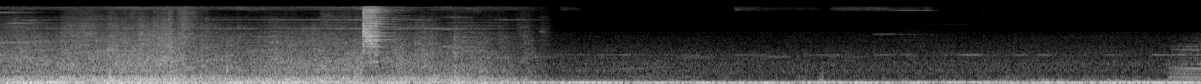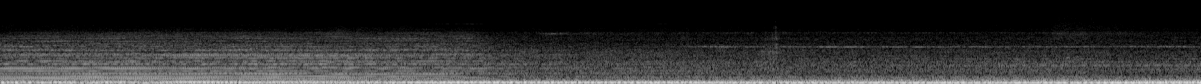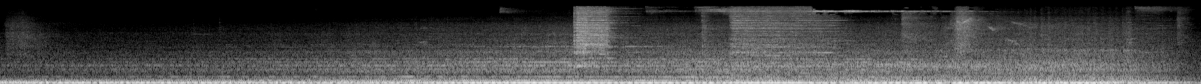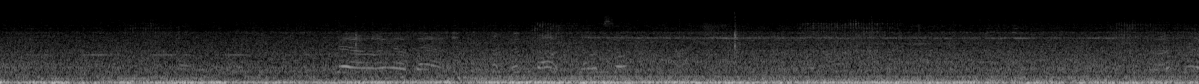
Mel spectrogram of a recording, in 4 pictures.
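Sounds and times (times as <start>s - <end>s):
rail clatter: 0.0s - 5.6s
train wheel squeal: 0.0s - 11.8s, 16.5s - 24.7s, 28.0s - 36.0s, 41.9s - 48.0s
diesel locomotive rumble: 0.0s - 48.0s
locomotive horn: 11.5s - 17.2s, 27.2s - 34.0s.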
